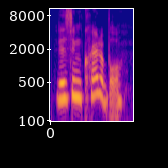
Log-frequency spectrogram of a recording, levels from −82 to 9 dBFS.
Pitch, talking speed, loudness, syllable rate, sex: 260 Hz, 175 wpm, -16 LUFS, 7.4 syllables/s, female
